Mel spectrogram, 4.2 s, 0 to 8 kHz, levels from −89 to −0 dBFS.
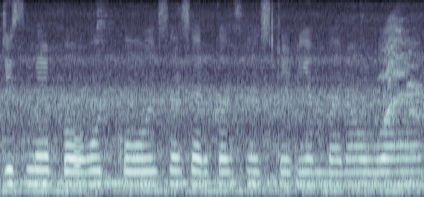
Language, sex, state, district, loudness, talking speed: Hindi, male, Chhattisgarh, Raipur, -15 LUFS, 140 wpm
